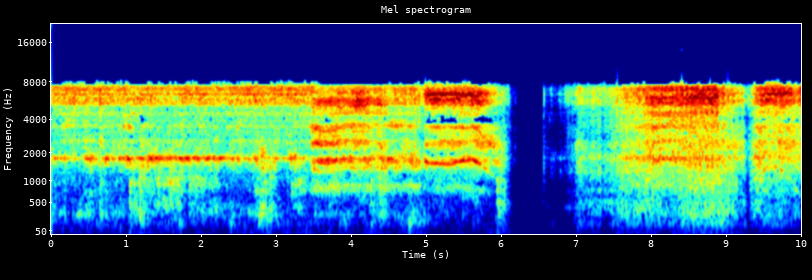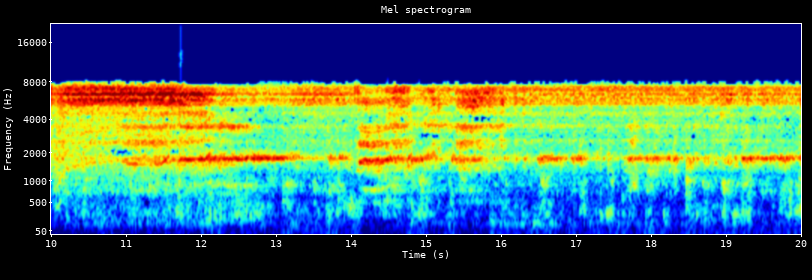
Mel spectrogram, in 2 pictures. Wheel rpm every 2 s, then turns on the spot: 230, 230, 150, 50, 90, 220, 230, 230, 230, 230.
6-8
